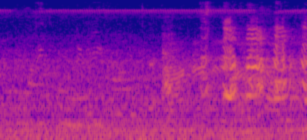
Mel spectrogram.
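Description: Children's high-pitched voices, short shouts or laughing calls that break in about halfway through and get louder near the end, over a low outdoor background hiss.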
